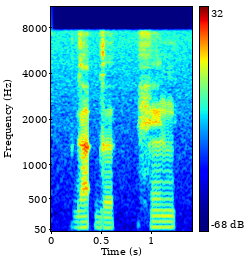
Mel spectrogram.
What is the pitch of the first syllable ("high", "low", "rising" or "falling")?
high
